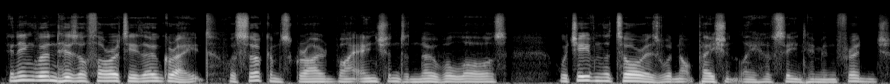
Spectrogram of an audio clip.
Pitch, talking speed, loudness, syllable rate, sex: 135 Hz, 160 wpm, -17 LUFS, 4.7 syllables/s, male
